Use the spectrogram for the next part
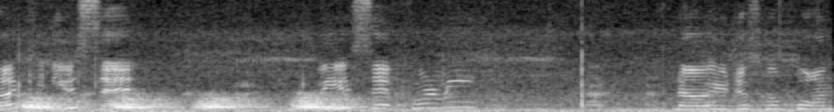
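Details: Shepherd mix dog giving four sharp barks about every half second, followed by softer voices and shuffling.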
